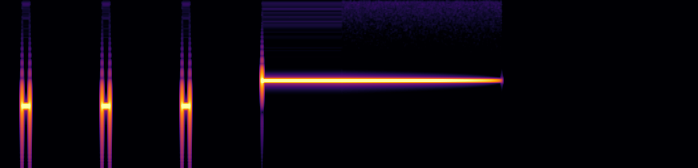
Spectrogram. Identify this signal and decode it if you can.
Radio time signal (three low pips and a long one an octave up, as on NHK), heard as pips.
